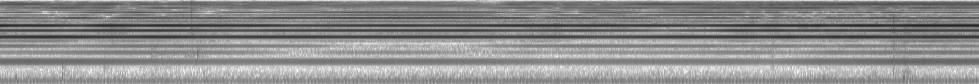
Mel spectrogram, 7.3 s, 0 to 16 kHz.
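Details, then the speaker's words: Steady, buzzy 1 kHz test tone from an 8-ohm speaker driven by a 555-timer PWM amplifier circuit, one step of a simple hearing-test frequency sweep from 20 Hz to 20 kHz. "200 hertz 500 hertz one kilohertz"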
